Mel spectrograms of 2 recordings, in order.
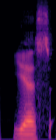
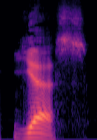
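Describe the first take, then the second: First: It is said in a croaky voice. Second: It is said in a clear, confident voice.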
